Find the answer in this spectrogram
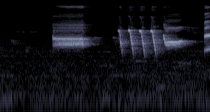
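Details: Brief jalak suren (Asian pied starling) phrase: a steady buzzy whistle, then a quick stutter of chattering notes running into a held note and a rising final whistle.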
